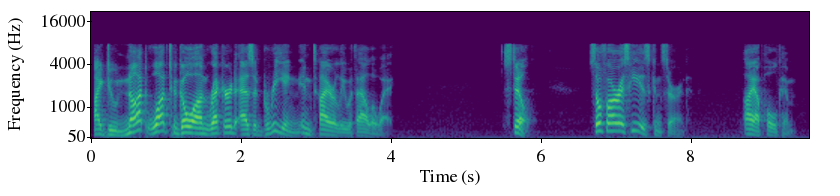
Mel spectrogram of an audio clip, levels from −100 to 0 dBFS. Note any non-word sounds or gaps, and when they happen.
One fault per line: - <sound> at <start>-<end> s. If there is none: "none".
none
